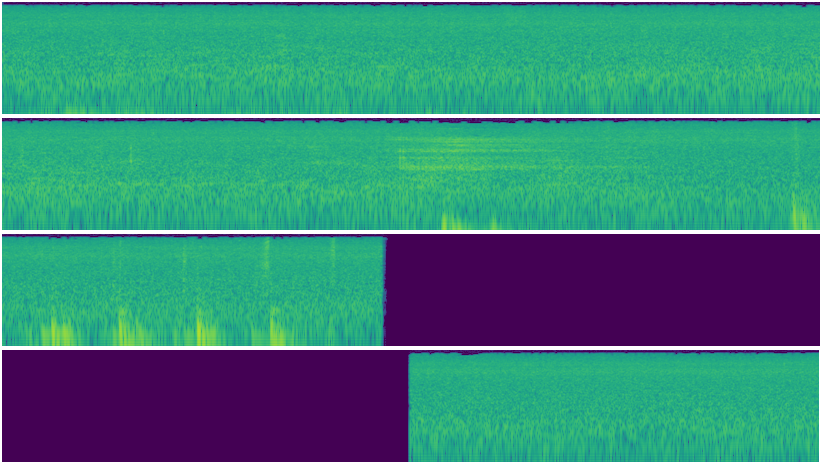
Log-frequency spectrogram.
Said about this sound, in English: I can barely hear my own voice over the sound of the water rushing around the corner of the hall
